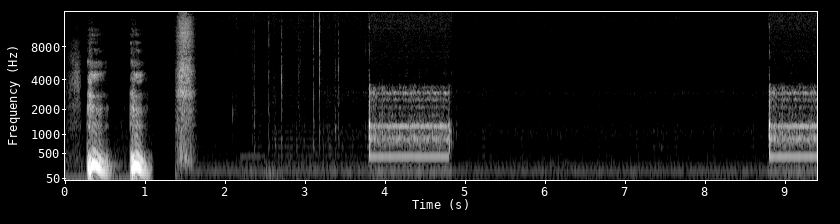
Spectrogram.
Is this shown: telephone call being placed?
yes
